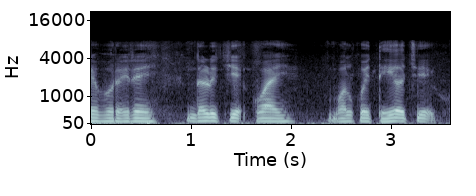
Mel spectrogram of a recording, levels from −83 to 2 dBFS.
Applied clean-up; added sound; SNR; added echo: none; none; none; none.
